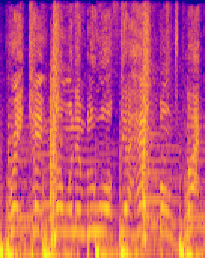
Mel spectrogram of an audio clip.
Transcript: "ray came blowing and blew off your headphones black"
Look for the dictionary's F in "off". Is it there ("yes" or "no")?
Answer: yes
